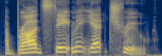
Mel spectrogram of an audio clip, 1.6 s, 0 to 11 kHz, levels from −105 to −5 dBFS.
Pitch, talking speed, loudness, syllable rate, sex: 215 Hz, 185 wpm, -19 LUFS, 4.9 syllables/s, female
